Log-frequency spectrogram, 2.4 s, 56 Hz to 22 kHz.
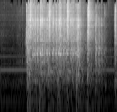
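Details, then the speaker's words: Arctic Cat 550 XR engine cranked on a jumper pack after ATF was left soaking in the cylinder: starter spins it fast and smooth with no compression beats and an odd rattle; no piston movement felt; owner suspects timing chain issue, unconfirmed. "it turns over but as you can hear see that's one more once more there's a curious sounding noise going on and we've got no compression so it could be all manner of things"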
